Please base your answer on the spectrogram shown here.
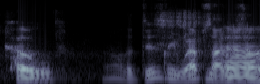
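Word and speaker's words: Cobh: in Ireland and apparently in Irish language they don't have a v so it's c o BH but it's pronounced Cove oh the Disney website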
